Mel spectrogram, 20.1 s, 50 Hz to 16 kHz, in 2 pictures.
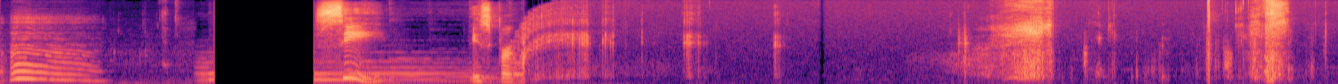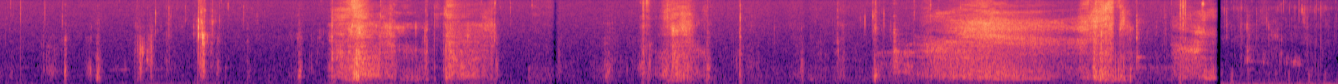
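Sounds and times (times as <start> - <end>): mouth clicks: 4.0 - 6.0
crunchy bites and chewing: 4.1 - 5.9, 7.2 - 13.9.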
